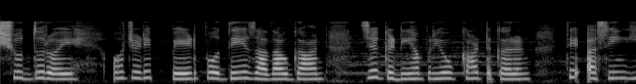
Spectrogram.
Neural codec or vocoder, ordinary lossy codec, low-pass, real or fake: none; none; none; real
